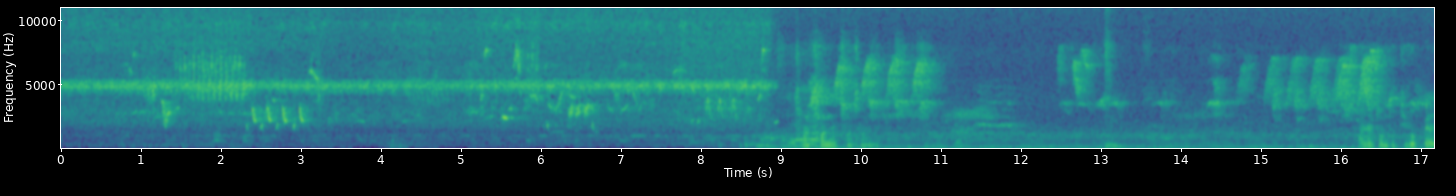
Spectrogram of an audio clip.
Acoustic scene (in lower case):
park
